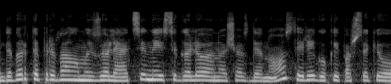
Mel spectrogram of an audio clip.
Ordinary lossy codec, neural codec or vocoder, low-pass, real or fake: Opus, 16 kbps; none; 10.8 kHz; real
